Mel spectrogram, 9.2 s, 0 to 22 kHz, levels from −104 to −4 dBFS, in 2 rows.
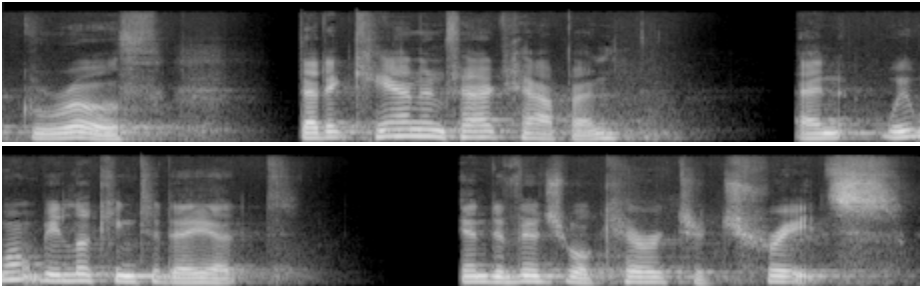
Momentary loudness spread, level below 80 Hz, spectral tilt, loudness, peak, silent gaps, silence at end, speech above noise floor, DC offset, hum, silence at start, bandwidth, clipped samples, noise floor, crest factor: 10 LU; -68 dBFS; -5 dB/octave; -24 LUFS; -6 dBFS; 3.87-3.96 s, 6.51-6.87 s; 0.1 s; 39 dB; under 0.1%; none; 0 s; 16 kHz; under 0.1%; -63 dBFS; 18 dB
